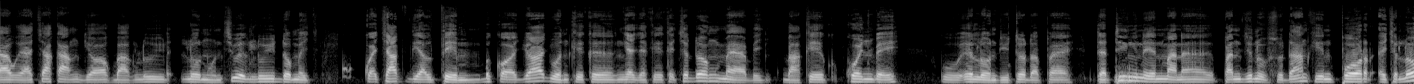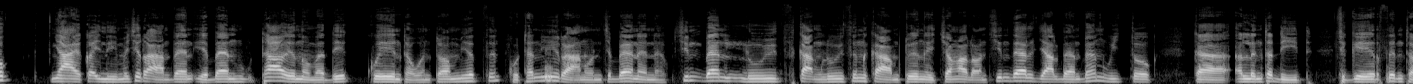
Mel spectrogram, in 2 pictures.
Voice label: dinka, podcast; Pïïr domic baai kɔ̈u aɣer Toowoomba; SBS Dinka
